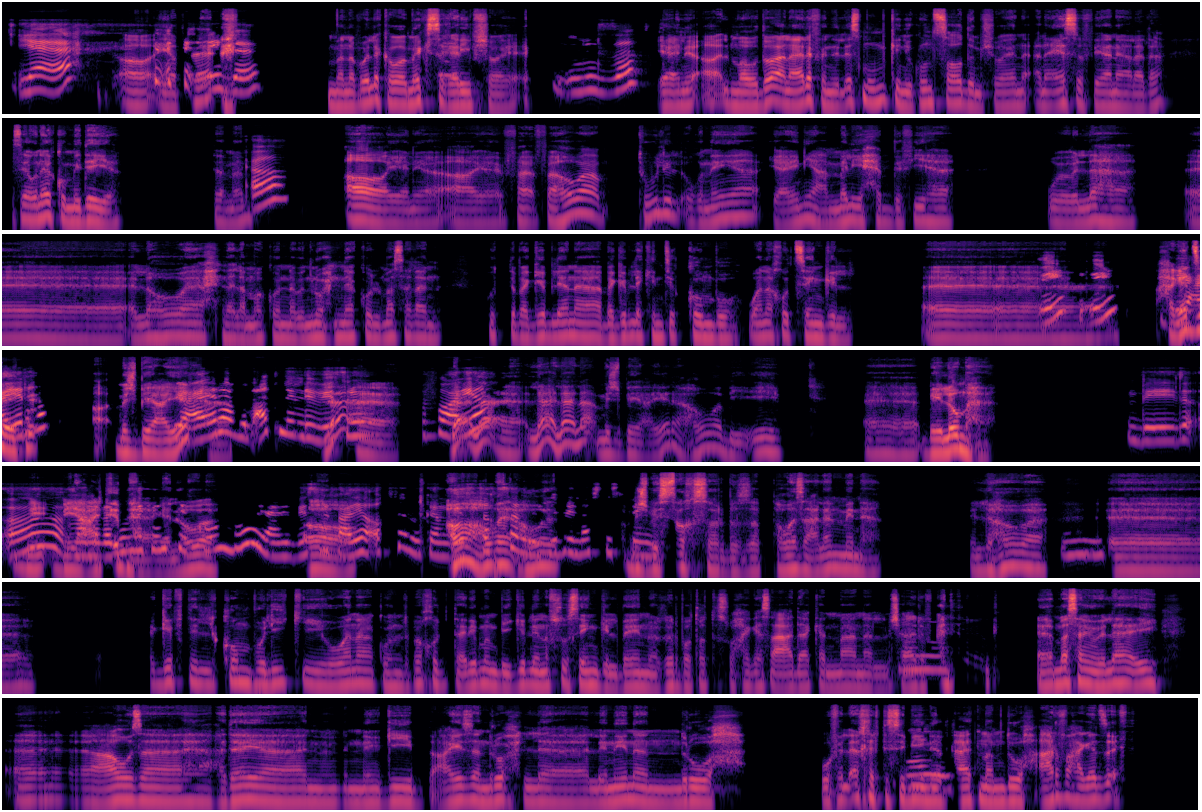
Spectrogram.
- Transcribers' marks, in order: tapping; laugh; chuckle; in English: "Mix"; in English: "الCombo"; in English: "single"; in English: "Combo"; in English: "الSingle"; in English: "الCombo"; in English: "single"; chuckle
- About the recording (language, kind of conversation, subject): Arabic, podcast, إزاي بتختار الأغاني لبلاي ليست مشتركة؟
